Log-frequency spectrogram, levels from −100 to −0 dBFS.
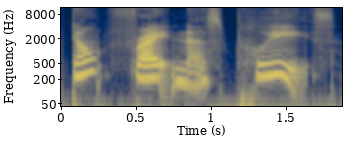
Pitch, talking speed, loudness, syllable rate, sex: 220 Hz, 130 wpm, -19 LUFS, 3.6 syllables/s, female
